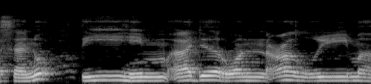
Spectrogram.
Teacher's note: سین پہ سیٹی کو واضح کریں گے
